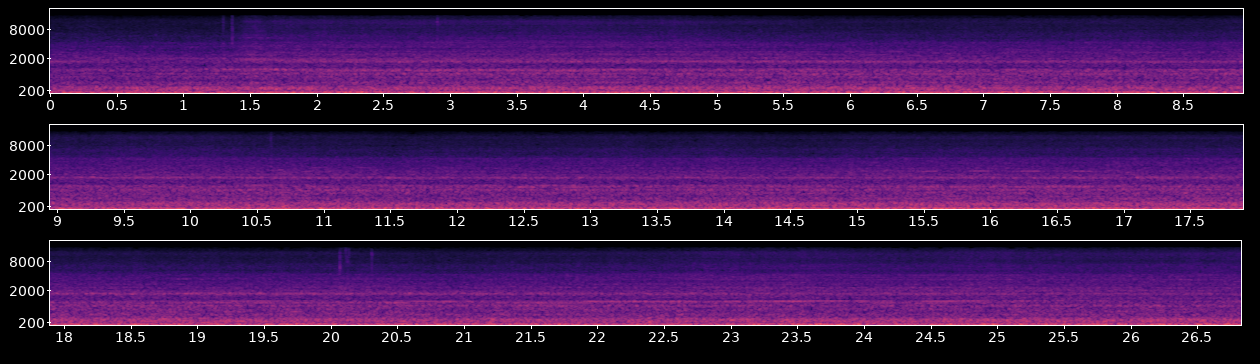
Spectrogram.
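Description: Air rushes steadily past a glider cockpit in flight.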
